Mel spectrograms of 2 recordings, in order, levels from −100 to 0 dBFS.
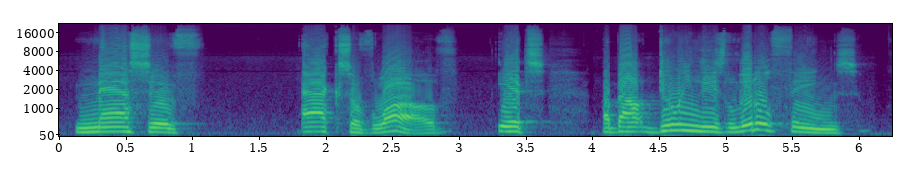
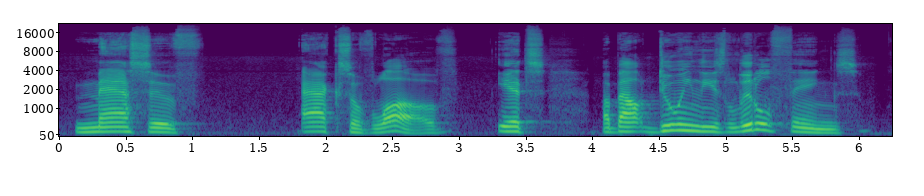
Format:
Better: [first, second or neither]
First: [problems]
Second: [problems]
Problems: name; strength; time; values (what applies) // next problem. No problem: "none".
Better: second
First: distortion; heavy; 14% of the sound clipped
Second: none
